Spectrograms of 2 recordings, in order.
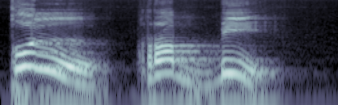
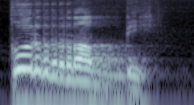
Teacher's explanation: Kul Rabbi. Maka ternyata lamnya berubah jadi ro. Kur Rabbi.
